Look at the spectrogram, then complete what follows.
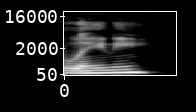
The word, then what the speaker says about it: Laney: the Laney so how do you say that Laney Laney yeah yep so the Soldano SLO 100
